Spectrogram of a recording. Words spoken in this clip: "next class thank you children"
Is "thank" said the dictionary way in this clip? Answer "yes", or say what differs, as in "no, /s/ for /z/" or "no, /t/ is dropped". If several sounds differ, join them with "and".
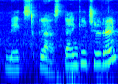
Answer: no, /t/ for /θ/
